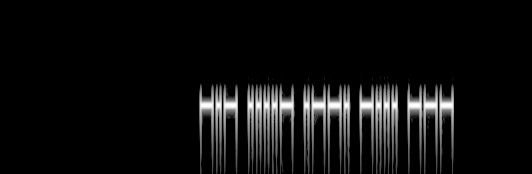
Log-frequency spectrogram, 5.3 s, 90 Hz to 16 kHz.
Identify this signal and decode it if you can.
Morse code, heard as a keyed tone, about 29 wpm, 700 Hz. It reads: K4PBO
